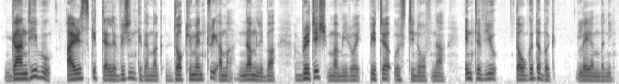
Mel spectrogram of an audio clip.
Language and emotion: Manipuri, neutral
